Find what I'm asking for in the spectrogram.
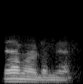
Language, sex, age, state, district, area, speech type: Marathi, male, 45-60, Maharashtra, Nagpur, urban, conversation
